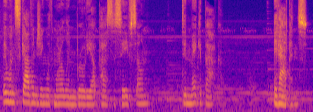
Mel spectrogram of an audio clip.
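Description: A woman's voice: medium pitch, steady tone, normal speed, music in the background, close to an everyday voice. An actress playing a wistful, awkward but tough teenage girl survivor in a video game, with a hesitant, slangy, casual delivery. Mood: resigned, wry. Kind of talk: video game drama dialogue.

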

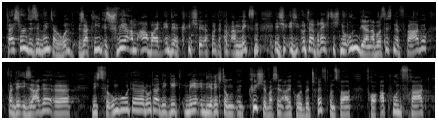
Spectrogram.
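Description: A male host in his forties with a slightly high voice moderates a studio talk show, friendly and a little halting as he reads viewer questions. He is recorded close on a lapel mic. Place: TV studio set.

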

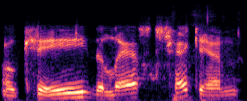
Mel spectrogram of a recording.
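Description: A man's voice: medium pitch, slow pace. A male employee on a work phone call, speaking politely and hesitantly over a tinny line, sounding unsure of himself. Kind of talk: workplace phone conversation.

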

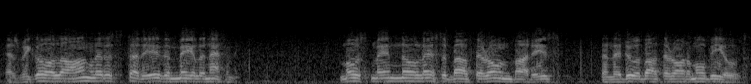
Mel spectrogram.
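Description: A man's voice: medium pitch, fairly even intonation. A man with an American accent lecturing in a formal, authoritative way as an army medical officer in a 1940s training film. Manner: formal, authoritative, deliberate instruction. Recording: dull, noisy 1940s film soundtrack.

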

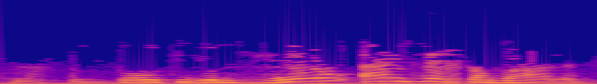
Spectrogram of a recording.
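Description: An actress in a Dutch radio play as a weary, unimpressed woman, curt and deadpan, on a muffled old recording. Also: medium pitch, unhurried, a little hiss or hum. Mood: weary, dry. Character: weary, dry, unimpressed female partner.

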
